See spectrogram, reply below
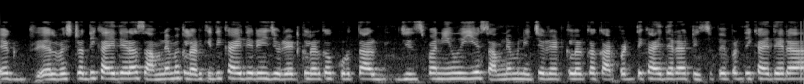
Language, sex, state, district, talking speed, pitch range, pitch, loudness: Hindi, female, Punjab, Kapurthala, 270 wpm, 245-265 Hz, 255 Hz, -14 LUFS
